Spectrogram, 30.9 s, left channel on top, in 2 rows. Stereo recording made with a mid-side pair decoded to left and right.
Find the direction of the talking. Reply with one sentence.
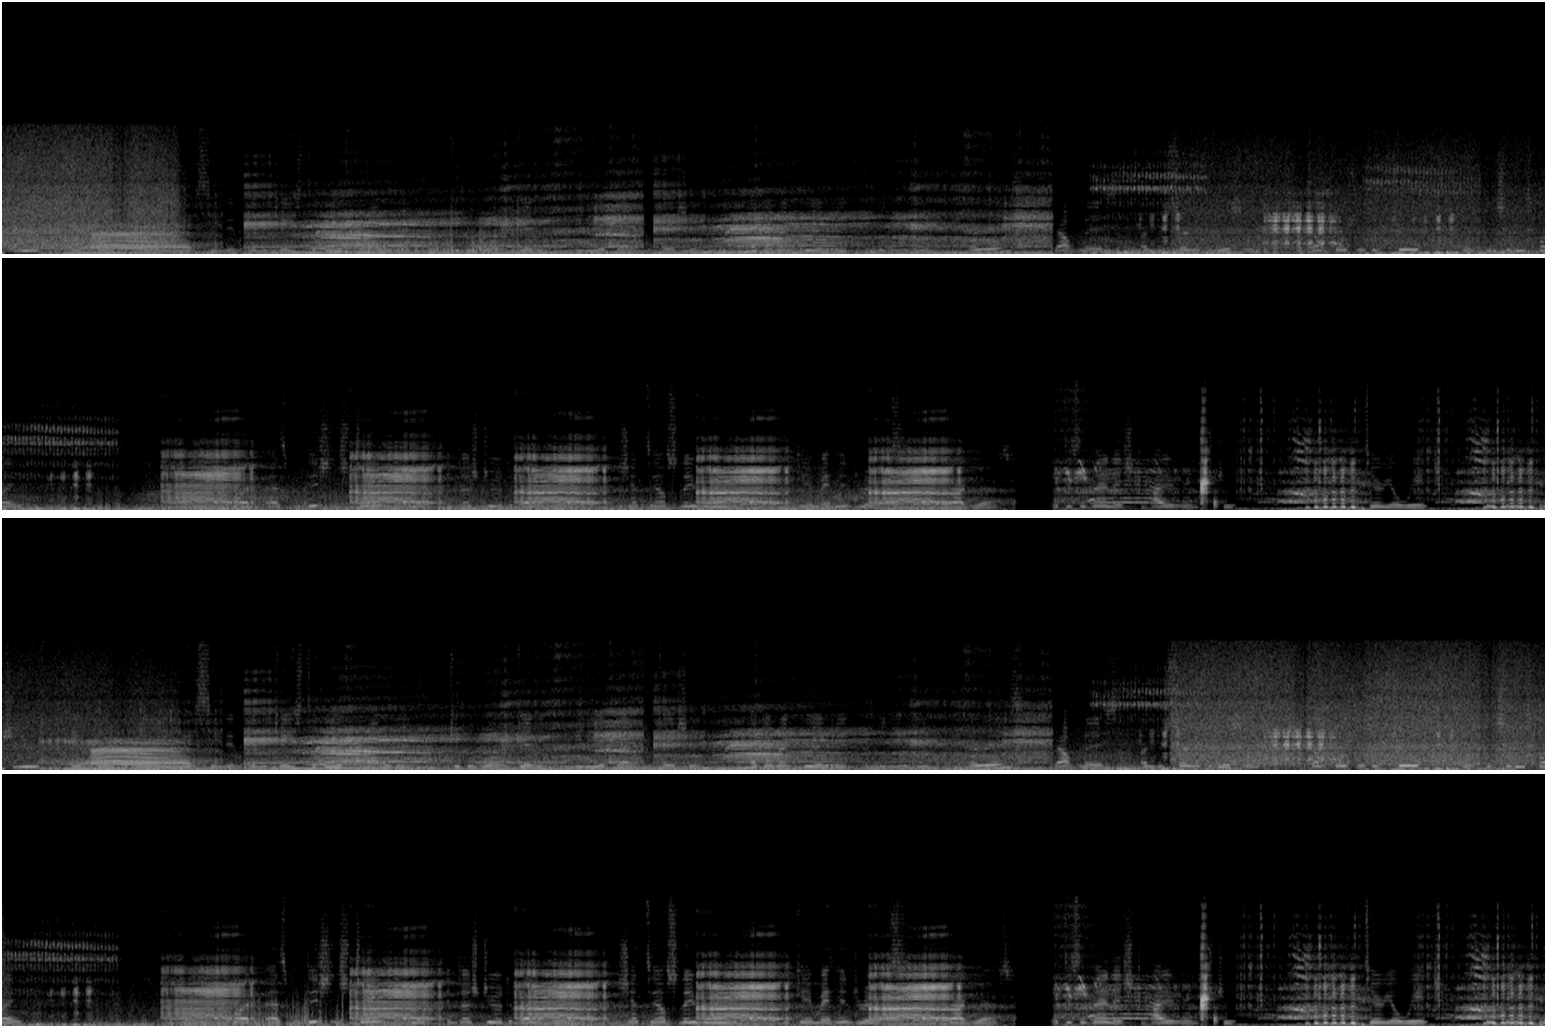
You can hear the talking on the right.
